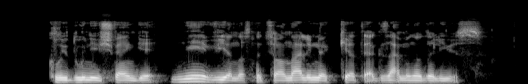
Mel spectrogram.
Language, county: Lithuanian, Vilnius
